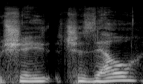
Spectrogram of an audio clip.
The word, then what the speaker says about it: Chazelle: Chazelle.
